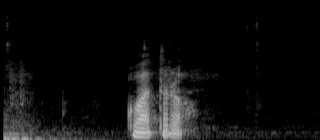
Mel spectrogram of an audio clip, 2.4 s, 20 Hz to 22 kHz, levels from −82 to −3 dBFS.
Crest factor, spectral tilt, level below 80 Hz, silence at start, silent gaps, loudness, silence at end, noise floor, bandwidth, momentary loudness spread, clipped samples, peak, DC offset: 22 dB; -9 dB/octave; -50 dBFS; 0.05 s; none; -27 LUFS; 0.95 s; -66 dBFS; 11.5 kHz; 20 LU; under 0.1%; -8 dBFS; under 0.1%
